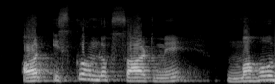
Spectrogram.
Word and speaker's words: mho: इसको ohm inverse, और इसको हम लोग शॉर्ट में महो भी कहते हैं, यानी कि इसका सिंबल शॉर्ट में क्या हो गया, मो, और स्पेलिंग है MHO।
